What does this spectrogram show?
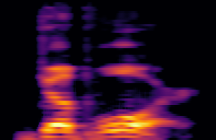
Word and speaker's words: DeBoer: And I was trying I hopefully I pronounced your name your last name correct. Dour. Was I close? Yeah, you got it.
